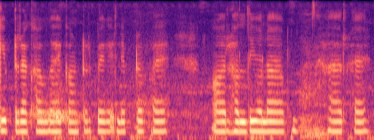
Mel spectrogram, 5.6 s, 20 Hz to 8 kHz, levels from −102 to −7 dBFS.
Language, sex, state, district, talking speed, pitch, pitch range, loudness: Hindi, female, Jharkhand, Garhwa, 140 wpm, 210 Hz, 210-215 Hz, -16 LUFS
